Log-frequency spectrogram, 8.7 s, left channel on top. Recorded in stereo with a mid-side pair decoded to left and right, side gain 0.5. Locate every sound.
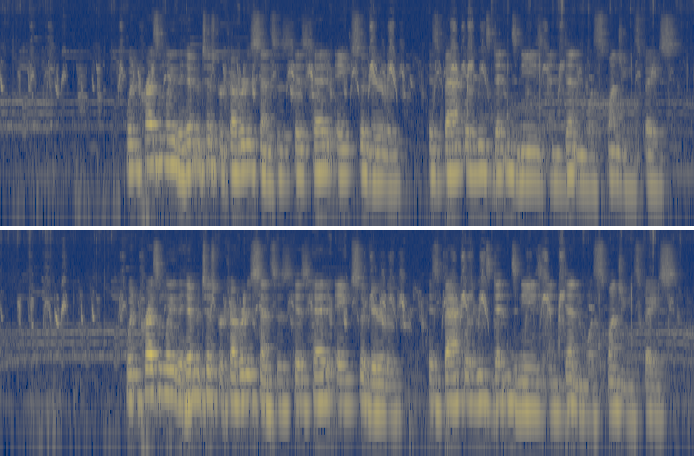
1.6 s a man speaking: 35° right, 2.5 m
